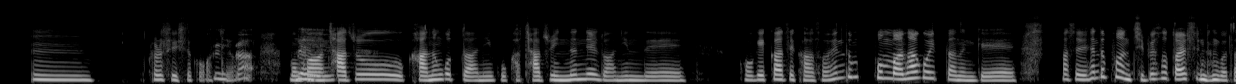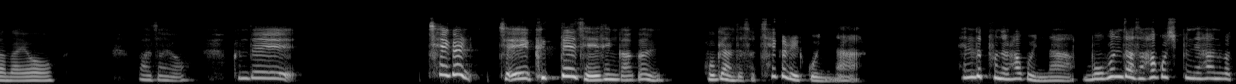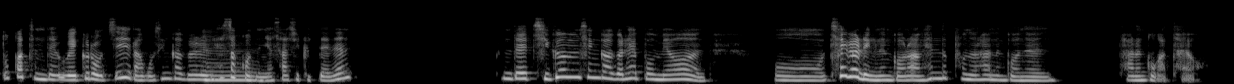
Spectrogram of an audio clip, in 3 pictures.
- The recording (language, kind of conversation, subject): Korean, podcast, 휴대폰 없이도 잘 집중할 수 있나요?
- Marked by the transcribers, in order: other background noise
